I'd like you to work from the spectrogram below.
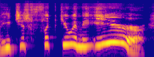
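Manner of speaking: skeptical friend. Retold or imitated. Friend doubting the chiropractor's flick, slow disbelief. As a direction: spell out the obvious in disbelief.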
